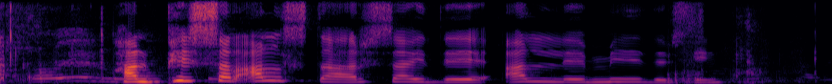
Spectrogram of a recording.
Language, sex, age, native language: Icelandic, other, 14, Icelandic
